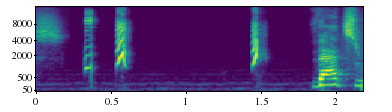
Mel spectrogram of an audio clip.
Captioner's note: squeaks squeaks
